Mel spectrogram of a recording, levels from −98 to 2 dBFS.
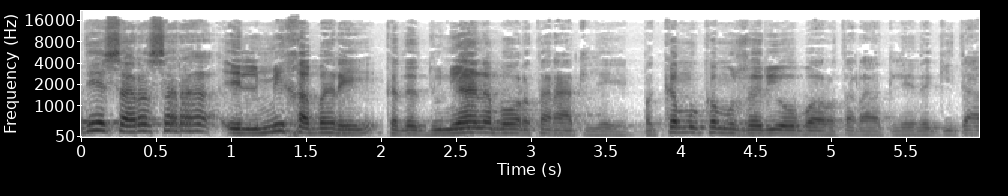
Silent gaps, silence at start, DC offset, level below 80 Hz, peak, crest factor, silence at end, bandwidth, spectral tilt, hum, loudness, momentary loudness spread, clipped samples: none; 0 s; under 0.1%; -64 dBFS; -6 dBFS; 18 dB; 0 s; 17.5 kHz; -3.5 dB/octave; none; -23 LUFS; 17 LU; under 0.1%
